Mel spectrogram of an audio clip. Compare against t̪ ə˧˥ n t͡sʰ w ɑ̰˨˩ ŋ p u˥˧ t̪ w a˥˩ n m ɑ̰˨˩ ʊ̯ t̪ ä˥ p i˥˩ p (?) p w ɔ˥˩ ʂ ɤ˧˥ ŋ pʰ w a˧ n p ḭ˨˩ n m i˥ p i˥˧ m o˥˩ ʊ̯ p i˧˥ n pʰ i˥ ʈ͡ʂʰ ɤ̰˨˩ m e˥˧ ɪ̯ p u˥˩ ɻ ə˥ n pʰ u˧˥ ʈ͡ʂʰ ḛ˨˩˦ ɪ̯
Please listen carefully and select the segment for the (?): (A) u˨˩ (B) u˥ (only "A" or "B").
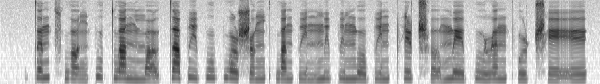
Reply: B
